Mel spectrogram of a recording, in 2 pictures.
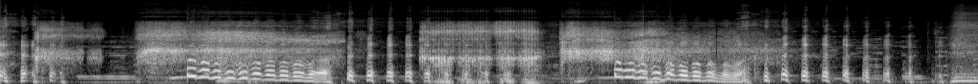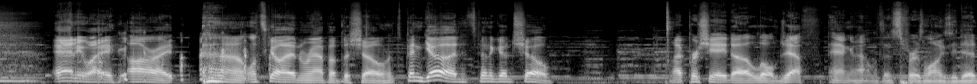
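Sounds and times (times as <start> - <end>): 
person imitating loud snoring: 0.0 - 3.5, 4.2 - 7.9
speech: 0.0 - 8.9, 10.4 - 15.4, 16.5 - 19.5
laughter: 0.0 - 12.7.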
